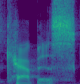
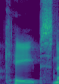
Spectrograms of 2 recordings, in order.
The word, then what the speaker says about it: Kappes: It's Lewis Kappas. Kappas, not capes, not caps. Lewis Kappas.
